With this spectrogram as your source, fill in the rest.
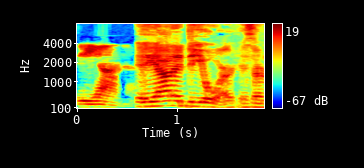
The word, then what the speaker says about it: Iyanna: Iyanna Dior is her name, spelled Iyanna Dior, was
